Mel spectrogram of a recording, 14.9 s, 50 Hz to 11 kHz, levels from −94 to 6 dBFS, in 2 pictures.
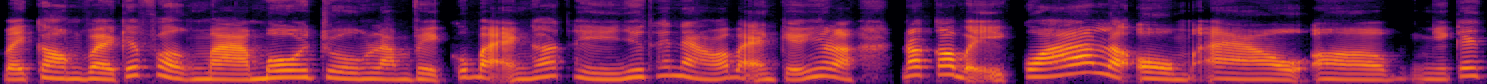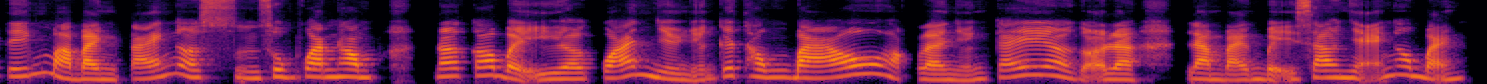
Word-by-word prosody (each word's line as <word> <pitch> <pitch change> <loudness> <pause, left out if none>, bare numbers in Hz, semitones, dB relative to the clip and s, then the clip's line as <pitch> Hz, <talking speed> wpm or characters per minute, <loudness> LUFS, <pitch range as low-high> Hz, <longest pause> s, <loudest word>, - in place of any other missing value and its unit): Vậy 185 0 +2
còn 205 -1 0
về 200 -3 +5
cái 300 +8 -2
phần 215 - -1
mà 180 -2 +5
môi 235 +5 +2
trường 210 -5 -5
làm 185 -1 -2
việc 180 -3 -3
của 245 - -6
bạn 240 -6 +3
á, 270 +4 0
thì 190 -6 -5
như 245 +6 -3
thế 295 +4 -10
nào 250 -10 -1
á - - +1
bạn? 180 - +1
Kiểu 175 -1 -2
như 275 +2 -2
là - - +3 0.2
nó 305 +3 +6
có 330 +1 +5
bị 290 - -1
quá 305 +10 +6
là 360 - +5
ồn 195 -4 +1
ào, 185 -4 0
ờ, 180 -3 -1
những 185 0 -9
cái 290 - -2
tiếng 290 +6 -7
mà - - +4
bàn 190 -2 +2
tán 210 - -3
ở 250 -7 -1
x 245 0 -4
xung 255 -1 -4
quanh 255 -1 +2
hông? 255 -1 +2 0.3
Nó 275 +2 +1
có 295 +2 -1
bị, 190 - -2
ờ, 195 0 -2
quá 225 +5 +2
nhiều 265 -11 -5
những 170 +1 -9
cái 285 +1 -5
thông 245 -2 -5
báo, 260 +11 +3
hoặc 320 - -7
là 175 -2 +2
những 175 +3 -10
cái, 275 +8 -2
ơ, 285 -4 0
gọi 215 - -2
là, 180 -1 +2 0.2
làm 190 -2 0
bạn 175 +2 -2
bị 180 - -5
xao 240 +4 0
nhãng 255 +5 -3
hông 315 -3 -5
bạn? 200 - -2
225 Hz, 260 wpm, -22 LUFS, 185-275 Hz, 0.3 s, nó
